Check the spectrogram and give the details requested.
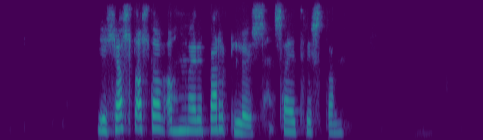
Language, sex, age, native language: Icelandic, female, 30-39, Icelandic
